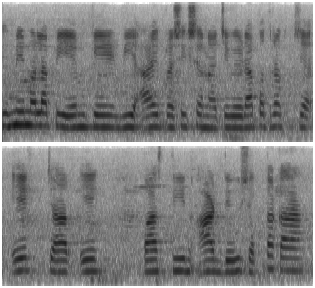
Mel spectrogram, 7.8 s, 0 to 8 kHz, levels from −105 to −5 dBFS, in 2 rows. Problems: constant background noise, continuous background conversations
